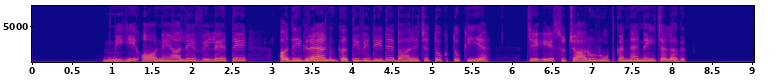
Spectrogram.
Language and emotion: Dogri, fearful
